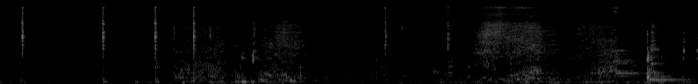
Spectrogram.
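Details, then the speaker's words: Abandoned project car, power applied: faint uneven sharp clicks from the tank with no whir; fuel pump powered but not running, suspected failed pump. "yeah I just think powered fuel pump that don't run so you hear it clicking"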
